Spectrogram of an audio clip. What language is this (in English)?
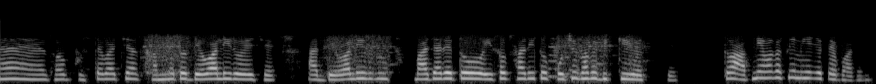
Bangla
